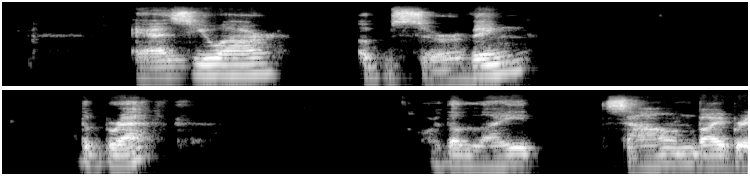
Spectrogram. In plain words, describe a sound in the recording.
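A middle-aged man speaks calmly in short phrases, close to a microphone.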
